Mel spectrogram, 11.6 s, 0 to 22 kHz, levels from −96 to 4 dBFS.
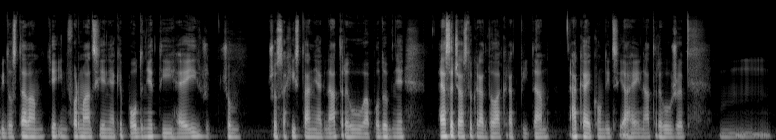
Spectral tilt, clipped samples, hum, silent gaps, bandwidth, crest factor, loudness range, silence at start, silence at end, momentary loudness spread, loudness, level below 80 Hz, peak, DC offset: -4 dB/octave; under 0.1%; none; none; 14 kHz; 26 dB; 5 LU; 0 s; 0.1 s; 17 LU; -32 LUFS; -68 dBFS; -8 dBFS; under 0.1%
